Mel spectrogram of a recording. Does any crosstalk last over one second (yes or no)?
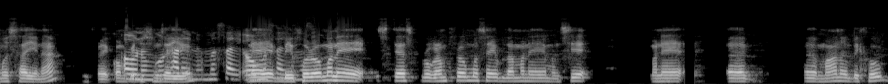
yes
